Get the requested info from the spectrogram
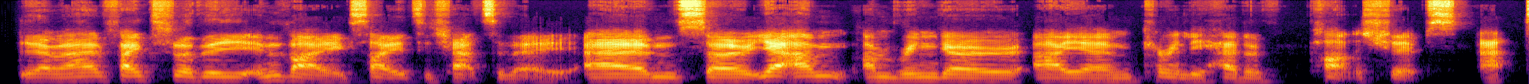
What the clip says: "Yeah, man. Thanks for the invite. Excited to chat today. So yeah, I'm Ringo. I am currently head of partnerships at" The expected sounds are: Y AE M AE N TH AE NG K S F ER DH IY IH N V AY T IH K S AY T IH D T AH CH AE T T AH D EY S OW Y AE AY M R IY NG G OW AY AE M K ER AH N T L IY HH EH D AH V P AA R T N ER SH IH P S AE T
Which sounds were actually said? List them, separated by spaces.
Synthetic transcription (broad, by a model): Y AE M AE N TH AE NG K S F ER DH IY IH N V AY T IH K S AY T IH D T AH CH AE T T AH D EY S OW Y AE AY M R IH NG G OW AY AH M K ER AH N T L IY HH EH D AH V P AA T N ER SH IH P S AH T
